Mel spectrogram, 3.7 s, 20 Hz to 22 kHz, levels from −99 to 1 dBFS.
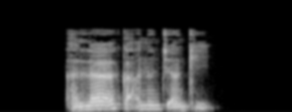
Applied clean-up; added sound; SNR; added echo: none; none; none; none.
